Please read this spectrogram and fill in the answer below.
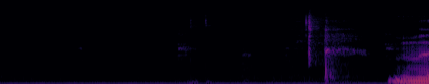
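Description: Quiet room with a few faint clicks, then a short, louder clicking sound about three-quarters of the way through.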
